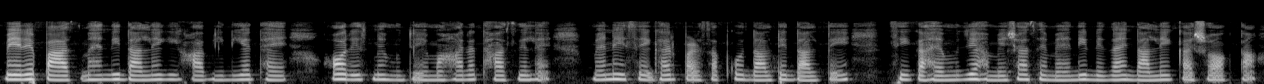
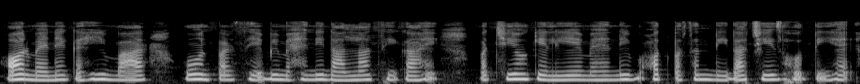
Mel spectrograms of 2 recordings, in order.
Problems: none marked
